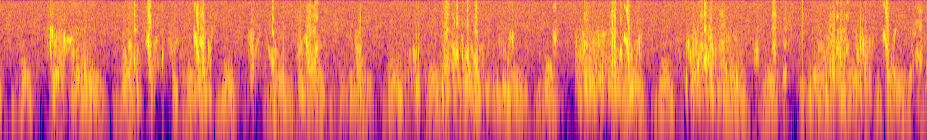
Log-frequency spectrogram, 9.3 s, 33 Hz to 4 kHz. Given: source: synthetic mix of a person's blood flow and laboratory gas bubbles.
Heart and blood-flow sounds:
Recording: Doppler ultrasound of blood flow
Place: precordium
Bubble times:
0.00-0.03 s: bubbles
0.46-0.97 s: bubbles
1.22-2.13 s: bubbles
2.47-2.61 s: bubbles
2.66-2.90 s: bubbles
2.96-3.23 s: bubbles
3.53-3.67 s: bubbles
3.95-4.22 s: bubbles
4.39-5.16 s: bubbles
5.52-5.59 s: bubbles
5.75-6.44 s: bubbles
6.84-7.45 s: bubbles
7.52-7.62 s: bubbles
7.71-7.79 s: bubbles
7.83-7.89 s: bubbles
7.99-8.03 s: bubbles
8.12-8.75 s: bubbles
8.79-8.97 s: bubbles
9.08-9.23 s: bubbles
From the record:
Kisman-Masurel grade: 343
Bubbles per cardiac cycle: rolling drumbeat, 9 or more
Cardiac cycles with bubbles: 100%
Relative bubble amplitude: loud (0.450 to 0.775)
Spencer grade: 3 (all of the cardiac periods contain showers or single bubble signals, but not dominating or overriding the cardiac motion signals)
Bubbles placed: anywhere in the cardiac cycle

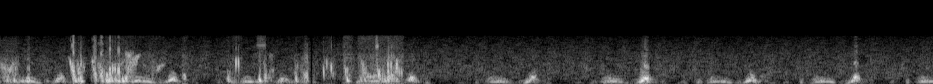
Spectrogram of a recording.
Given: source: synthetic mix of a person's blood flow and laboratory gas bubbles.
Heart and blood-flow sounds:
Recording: Doppler ultrasound of blood flow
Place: precordium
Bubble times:
0.00-0.20 s: bubbles
0.26-0.32 s: bubbles
0.67-0.86 s: bubbles
0.91-1.67 s: bubbles
1.81-1.89 s: bubbles
2.27-2.42 s: bubbles
2.56-2.75 s: bubbles
2.94-3.10 s: bubbles
3.21-3.36 s: bubbles
3.42-4.04 s: bubbles
From the record:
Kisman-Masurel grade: 233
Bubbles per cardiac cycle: several, 3 to 8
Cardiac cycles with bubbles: 50 to 99%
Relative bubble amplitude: loud (0.450 to 0.775)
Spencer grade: 3 (all of the cardiac periods contain showers or single bubble signals, but not dominating or overriding the cardiac motion signals)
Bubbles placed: only in the low amplitude regions of the cardiac cycle

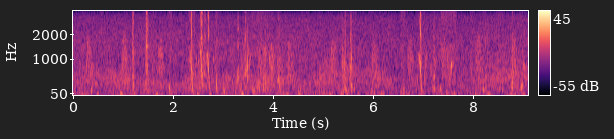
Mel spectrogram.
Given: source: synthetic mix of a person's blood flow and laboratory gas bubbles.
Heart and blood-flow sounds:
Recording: Doppler ultrasound of blood flow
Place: subclavian vein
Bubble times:
1.17-1.25 s: bubbles
1.39-1.70 s: bubbles
1.89-1.99 s: bubbles
2.29-2.48 s: bubbles
2.53-2.93 s: bubbles
3.25-4.20 s: bubbles
5.36-5.67 s: bubbles
6.57-6.65 s: bubbles
6.86-7.68 s: bubbles
7.93-8.01 s: bubbles
8.17-8.29 s: bubbles
8.46-8.63 s: bubbles
8.73-9.04 s: bubbles
From the record:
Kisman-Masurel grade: 233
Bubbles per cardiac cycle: several, 3 to 8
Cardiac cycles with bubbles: 50 to 99%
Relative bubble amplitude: loud (0.450 to 0.775)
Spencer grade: 3 (all of the cardiac periods contain showers or single bubble signals, but not dominating or overriding the cardiac motion signals)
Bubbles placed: anywhere in the cardiac cycle

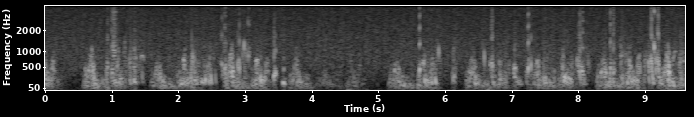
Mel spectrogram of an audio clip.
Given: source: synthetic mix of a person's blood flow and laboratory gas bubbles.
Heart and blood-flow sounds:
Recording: Doppler ultrasound of blood flow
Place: precordium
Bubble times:
0.90-1.51 s: bubbles
1.96-2.59 s: bubbles
2.62-2.77 s: bubbles
2.87-3.08 s: bubbles
3.19-3.29 s: bubbles
3.40-3.64 s: bubbles
5.58-5.95 s: bubbles
6.10-6.18 s: bubbles
6.55-6.80 s: bubbles
6.88-6.95 s: bubbles
7.01-7.33 s: bubbles
7.45-7.66 s: bubbles
7.75-7.85 s: bubbles
7.95-8.19 s: bubbles
8.45-8.78 s: bubbles
8.98-9.27 s: bubbles
9.30-9.61 s: bubbles
From the record:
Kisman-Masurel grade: 232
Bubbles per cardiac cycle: several, 3 to 8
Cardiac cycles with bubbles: 50 to 99%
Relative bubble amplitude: moderate (0.250 to 0.450)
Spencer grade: 3 (all of the cardiac periods contain showers or single bubble signals, but not dominating or overriding the cardiac motion signals)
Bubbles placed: only in the low amplitude regions of the cardiac cycle

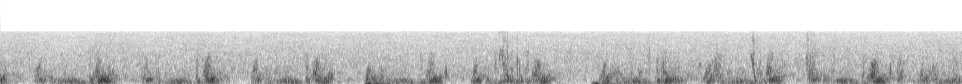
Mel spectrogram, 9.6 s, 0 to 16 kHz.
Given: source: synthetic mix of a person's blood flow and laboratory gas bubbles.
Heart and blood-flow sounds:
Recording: Doppler ultrasound of blood flow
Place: precordium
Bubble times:
4.42-4.50 s: bubbles
4.93-5.30 s: bubbles
6.97-7.03 s: bubbles
7.09-7.24 s: bubbles
7.49-7.75 s: bubbles
8.05-8.23 s: bubbles
8.88-9.07 s: bubbles
9.31-9.38 s: bubbles
9.44-9.63 s: bubbles
From the record:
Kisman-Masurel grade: 222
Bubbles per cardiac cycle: several, 3 to 8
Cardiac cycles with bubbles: 10 to 50%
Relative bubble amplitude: moderate (0.250 to 0.450)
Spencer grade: 2 (many but less than half of the cardiac periods contain bubble signals, singularly or in groups)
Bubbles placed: only in the low amplitude regions of the cardiac cycle

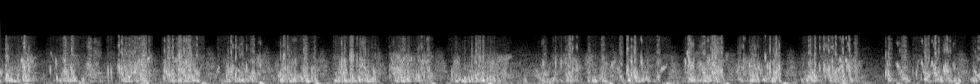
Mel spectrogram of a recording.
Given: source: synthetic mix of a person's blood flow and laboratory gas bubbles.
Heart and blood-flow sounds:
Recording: Doppler ultrasound of blood flow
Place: subclavian vein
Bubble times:
0.00-0.40 s: bubbles
0.46-1.54 s: bubbles
1.60-2.04 s: bubbles
2.16-2.68 s: bubbles
2.73-3.22 s: bubbles
3.31-3.83 s: bubbles
3.86-4.35 s: bubbles
4.48-5.12 s: bubbles
5.33-6.71 s: bubbles
6.81-7.30 s: bubbles
7.33-7.84 s: bubbles
7.98-8.62 s: bubbles
8.81-9.65 s: bubbles
9.69-9.81 s: bubbles
From the record:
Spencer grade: 4 (maximum detectable bubble signal sounding continuously throughout systole and diastole of every cardiac period, and overriding the amplitude of the normal cardiac signals)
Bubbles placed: anywhere in the cardiac cycle

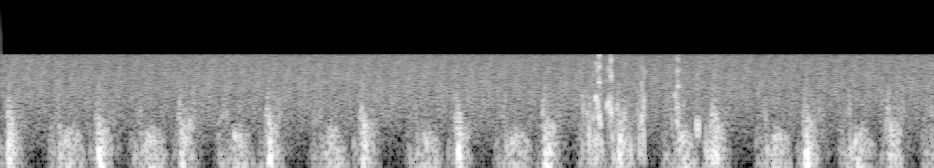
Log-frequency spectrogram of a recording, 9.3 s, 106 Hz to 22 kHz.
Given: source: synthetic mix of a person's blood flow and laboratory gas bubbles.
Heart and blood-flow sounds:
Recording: Doppler ultrasound of blood flow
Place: precordium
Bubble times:
5.80-6.18 s: bubbles
6.22-6.47 s: bubbles
6.74-6.86 s: bubbles
6.94-7.22 s: bubbles
From the record:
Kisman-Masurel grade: 211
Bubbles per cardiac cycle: several, 3 to 8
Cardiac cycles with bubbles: 1 to 10%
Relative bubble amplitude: barely perceptible (0.100 to 0.250)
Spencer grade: 1 (occasional bubble signal discernible with the cardiac motion signal, with majority of cardiac periods free of bubbles)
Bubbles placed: anywhere in the cardiac cycle

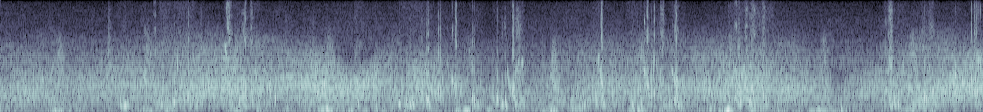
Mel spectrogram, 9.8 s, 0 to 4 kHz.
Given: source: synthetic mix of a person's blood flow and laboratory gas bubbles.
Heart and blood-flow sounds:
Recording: Doppler ultrasound of blood flow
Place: subclavian vein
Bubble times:
1.16-1.32 s: bubbles
1.42-2.04 s: bubbles
2.22-2.61 s: bubbles
2.71-2.80 s: bubbles
3.01-3.21 s: bubbles
3.53-3.65 s: bubbles
3.94-4.56 s: bubbles
4.68-4.85 s: bubbles
4.91-5.29 s: bubbles
5.91-6.23 s: bubbles
6.26-6.86 s: bubbles
7.28-7.75 s: bubbles
8.82-9.08 s: bubbles
9.11-9.41 s: bubbles
9.50-9.60 s: bubbles
9.68-9.84 s: bubbles
From the record:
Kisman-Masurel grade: 333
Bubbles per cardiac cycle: rolling drumbeat, 9 or more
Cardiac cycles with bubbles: 50 to 99%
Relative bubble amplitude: loud (0.450 to 0.775)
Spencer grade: 3 (all of the cardiac periods contain showers or single bubble signals, but not dominating or overriding the cardiac motion signals)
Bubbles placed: anywhere in the cardiac cycle

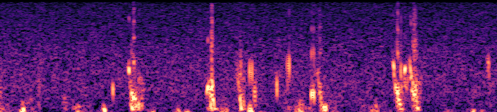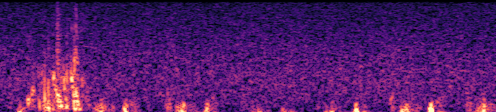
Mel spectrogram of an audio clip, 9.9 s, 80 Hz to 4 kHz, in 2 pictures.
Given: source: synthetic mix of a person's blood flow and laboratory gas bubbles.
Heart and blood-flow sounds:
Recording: Doppler ultrasound of blood flow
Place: precordium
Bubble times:
0.00-0.04 s: bubbles
1.10-1.17 s: bubbles
1.26-1.46 s: bubbles
2.04-2.20 s: bubbles
2.34-2.60 s: bubbles
2.74-2.81 s: bubbles
2.85-2.93 s: bubbles
3.09-3.26 s: bubbles
3.92-4.22 s: bubbles
4.85-4.93 s: bubbles
5.23-5.82 s: bubbles
From the record:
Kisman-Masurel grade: 232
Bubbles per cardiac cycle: several, 3 to 8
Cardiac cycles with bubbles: 50 to 99%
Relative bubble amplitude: moderate (0.250 to 0.450)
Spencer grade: 3 (all of the cardiac periods contain showers or single bubble signals, but not dominating or overriding the cardiac motion signals)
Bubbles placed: anywhere in the cardiac cycle

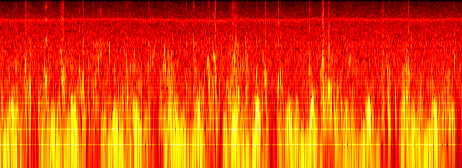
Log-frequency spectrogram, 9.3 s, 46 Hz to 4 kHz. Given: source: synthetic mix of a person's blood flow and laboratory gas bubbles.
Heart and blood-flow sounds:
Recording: Doppler ultrasound of blood flow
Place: precordium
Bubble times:
0.00-0.10 s: bubbles
0.29-0.65 s: bubbles
0.75-0.82 s: bubbles
0.85-1.03 s: bubbles
1.16-1.38 s: bubbles
1.55-2.09 s: bubbles
2.16-2.23 s: bubbles
2.27-2.66 s: bubbles
2.94-3.56 s: bubbles
3.70-3.77 s: bubbles
3.85-3.91 s: bubbles
4.05-4.44 s: bubbles
4.56-5.01 s: bubbles
5.25-5.41 s: bubbles
5.52-5.66 s: bubbles
6.16-6.25 s: bubbles
6.32-7.09 s: bubbles
7.61-8.59 s: bubbles
8.76-9.14 s: bubbles
9.21-9.26 s: bubbles
From the record:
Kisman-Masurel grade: 342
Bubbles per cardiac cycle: rolling drumbeat, 9 or more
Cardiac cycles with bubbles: 100%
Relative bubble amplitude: moderate (0.250 to 0.450)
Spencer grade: 3 (all of the cardiac periods contain showers or single bubble signals, but not dominating or overriding the cardiac motion signals)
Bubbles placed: only in the low amplitude regions of the cardiac cycle

